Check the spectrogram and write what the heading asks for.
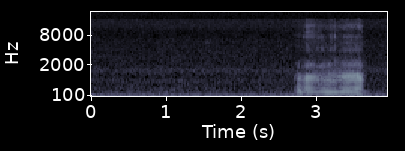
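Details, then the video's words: Pomeranian asleep, snoring once: several seconds of near-silent room hum, then a single loud, buzzy, harmonic snore lasting under a second. "강아지 코골이"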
